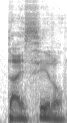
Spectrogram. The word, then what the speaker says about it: diacetyl: Now, is it diacetyl? Am I saying that correctly there? – Diacetyl.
